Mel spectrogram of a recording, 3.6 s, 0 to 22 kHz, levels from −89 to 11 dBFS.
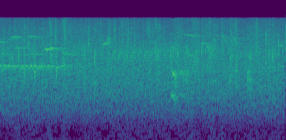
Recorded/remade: remade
